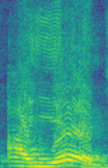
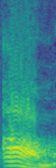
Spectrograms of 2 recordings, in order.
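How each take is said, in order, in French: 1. Ça se dit en deux mots pleins. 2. Ça se dit en une seule syllabe contractée. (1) "Lorsqu'il y a A, on dit I am" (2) "avec la forme contractée"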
